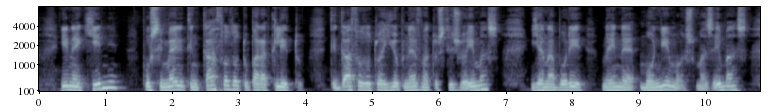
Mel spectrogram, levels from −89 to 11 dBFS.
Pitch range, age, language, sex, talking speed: 105-130 Hz, 50-69, Greek, male, 135 wpm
